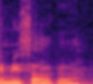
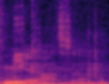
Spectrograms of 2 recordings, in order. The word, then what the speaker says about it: Mikasa: Yeah, they say Misaka. That flip. It's it's Mikasa and it's like it's span like it's a it's like basic Spanish mikasa just it's pronounced that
